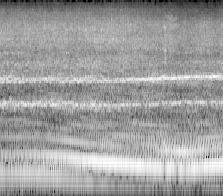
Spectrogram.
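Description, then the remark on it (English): A loud Camaro car engine revs steadily, its droning pitch climbing gradually over a few seconds with no one speaking. “We're talking about Camaros. Can a Taurus do this?”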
